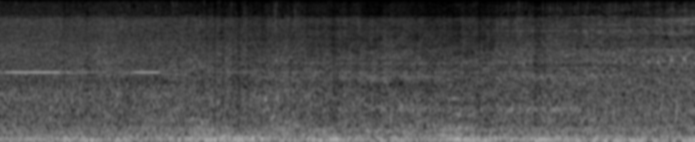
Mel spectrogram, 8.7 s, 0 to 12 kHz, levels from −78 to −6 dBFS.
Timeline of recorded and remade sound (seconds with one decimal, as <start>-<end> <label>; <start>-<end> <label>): 0.0-3.7 recorded; 3.7-6.2 remade; 6.2-8.7 recorded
